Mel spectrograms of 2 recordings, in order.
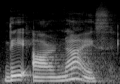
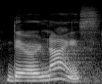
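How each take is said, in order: First: The two words are said fully and separately. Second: The two words merge into one short syllable.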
